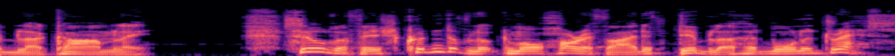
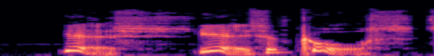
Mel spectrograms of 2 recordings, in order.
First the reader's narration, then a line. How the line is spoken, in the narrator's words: said Silverfish soothingly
